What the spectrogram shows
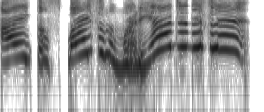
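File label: variable chant, Japanese; loveli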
